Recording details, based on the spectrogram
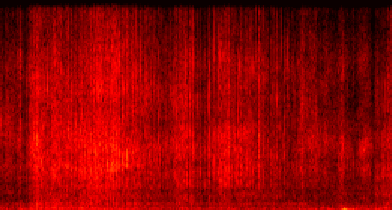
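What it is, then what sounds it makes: Silicone scrubber sponge. A flat green silicone dish scrubber with short bristles, thin and flexible, is held in both hands close to a microphone while fingertips squeeze, bend and rub it. The result is a steady, bright crinkly rubbing that swells and fades, with a brief low thump near the end.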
